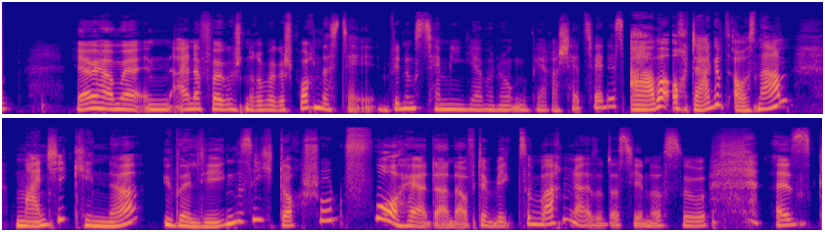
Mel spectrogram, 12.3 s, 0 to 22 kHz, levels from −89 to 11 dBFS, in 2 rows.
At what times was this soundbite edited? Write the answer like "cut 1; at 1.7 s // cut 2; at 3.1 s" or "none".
cut 1; at 4.7 s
